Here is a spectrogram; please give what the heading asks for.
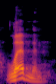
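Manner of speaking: "Lebanon" squashed to LEB-n'n; "Lebanon" with middle vowel dropped, LEB-nun; local clipped pronunciation. Shown as a demonstration. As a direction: say "Lebanon" as nearly one syllable. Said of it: "That's one syllable".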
